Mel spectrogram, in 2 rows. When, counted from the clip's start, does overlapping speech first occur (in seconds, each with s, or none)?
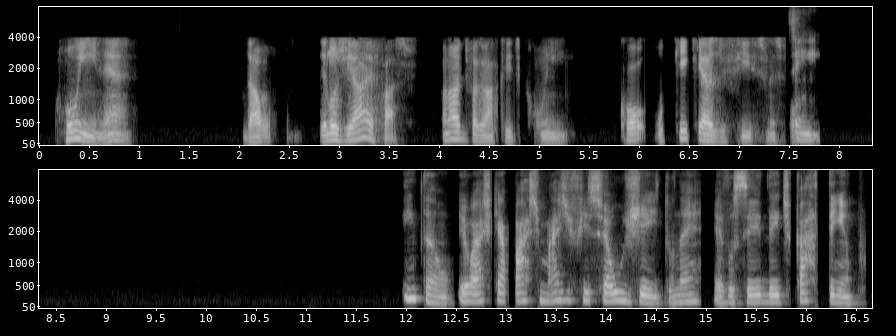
none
